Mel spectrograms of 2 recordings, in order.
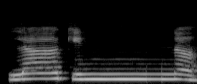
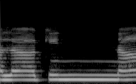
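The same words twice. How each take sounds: First: लकिन्ना very slow, the ना drawn out too long; the common mistake students make, drawn out; wrong stretched reading. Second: लकिन्ना with a short final ना, not stretched; the right way after the mistake, said plainly; correct short reading. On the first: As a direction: overstretch the final ना of लकिन्ना as a mistake. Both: Shown as a demonstration. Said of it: "इसको ऐसे नहीं पढ़ना".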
